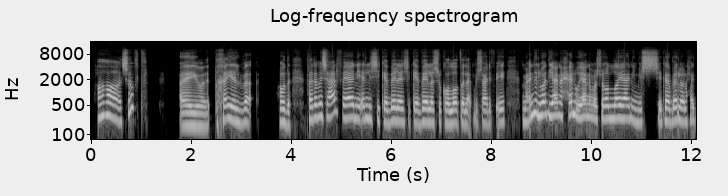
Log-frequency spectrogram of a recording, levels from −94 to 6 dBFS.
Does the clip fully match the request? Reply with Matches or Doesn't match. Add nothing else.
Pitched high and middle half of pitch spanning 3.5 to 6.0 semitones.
Matches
